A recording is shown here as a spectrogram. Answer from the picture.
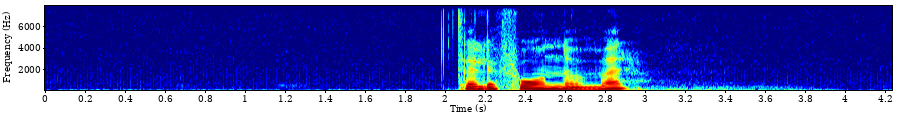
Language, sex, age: Swedish, female, 32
